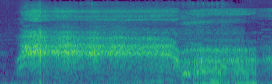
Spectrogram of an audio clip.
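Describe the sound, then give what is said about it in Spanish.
A voice imitates falling rain with one long, steady, breathy hiss that lasts about three seconds, changing slightly in tone near the end before stopping. “¿cómo le hace el- la lluvia cuando está lloviendo? A ver, hacerle. Le hace así, mira.”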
